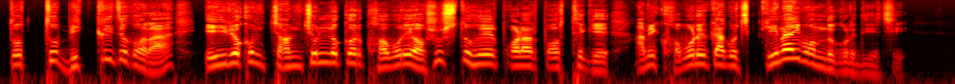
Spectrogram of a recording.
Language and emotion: Bengali, disgusted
